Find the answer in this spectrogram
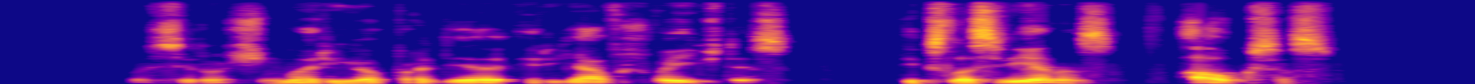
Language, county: Lithuanian, Vilnius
